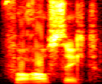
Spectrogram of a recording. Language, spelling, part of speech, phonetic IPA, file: German, Voraussicht, noun, [foˈʁaʊ̯sˌzɪçt], De-Voraussicht.ogg
- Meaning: foresight, forethought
